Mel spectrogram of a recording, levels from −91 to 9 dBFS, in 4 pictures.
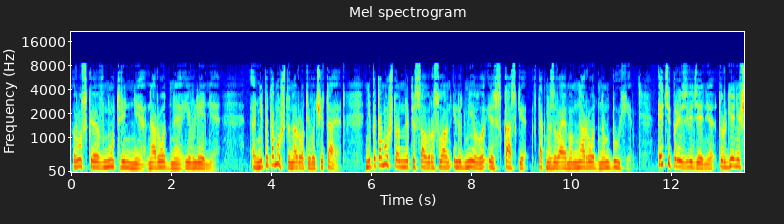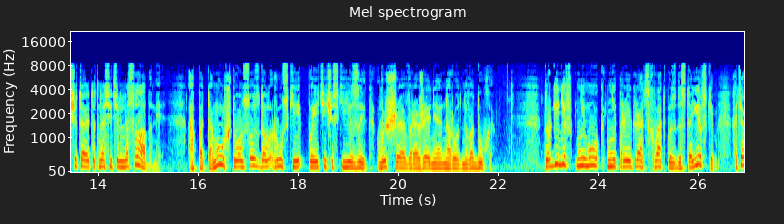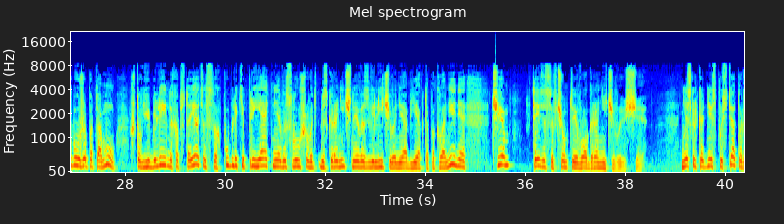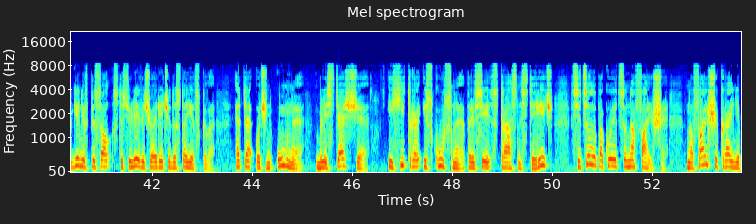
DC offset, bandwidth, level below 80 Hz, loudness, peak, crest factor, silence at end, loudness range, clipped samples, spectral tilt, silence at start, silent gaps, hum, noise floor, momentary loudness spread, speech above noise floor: under 0.1%; 8.8 kHz; -48 dBFS; -13 LUFS; 0 dBFS; 12 dB; 0 s; 2 LU; under 0.1%; -6.5 dB/octave; 0.05 s; none; none; -42 dBFS; 7 LU; 29 dB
